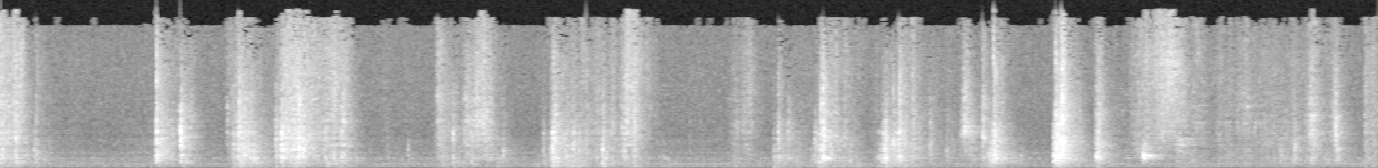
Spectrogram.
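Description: Folded paper bags are set down with soft thuds.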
